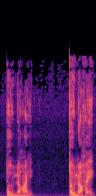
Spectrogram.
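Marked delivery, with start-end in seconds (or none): 1.4-1.9 high, loud cry of "tôi nói". A narrator's reading. Thu screams to stop the stick, high and loud. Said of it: "thì cô hét lên".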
